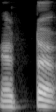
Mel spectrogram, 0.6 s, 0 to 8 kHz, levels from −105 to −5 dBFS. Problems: none marked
